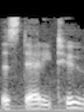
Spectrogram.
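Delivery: plain reading voice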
